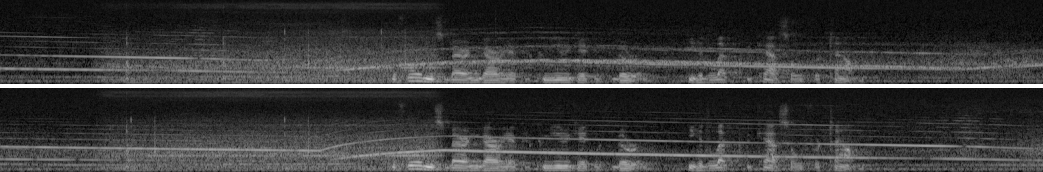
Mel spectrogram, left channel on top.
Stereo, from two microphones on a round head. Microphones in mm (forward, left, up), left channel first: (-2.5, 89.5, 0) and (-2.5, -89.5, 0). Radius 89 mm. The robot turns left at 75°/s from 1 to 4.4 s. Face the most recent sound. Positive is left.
turn(degrees=-25)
